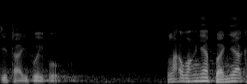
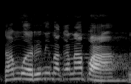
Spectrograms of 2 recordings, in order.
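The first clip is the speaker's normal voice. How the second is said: much higher, louder, impatient question; irritated repeat; 12 semitones higher, 6 dB louder than usual. Retold or imitated. Pastor re-asking his silent wife, irritated. Asking again, losing patience.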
